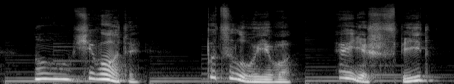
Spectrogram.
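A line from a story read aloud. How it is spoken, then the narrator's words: Gentle, persuasive. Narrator (Russian): ласково, убедительно сказала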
